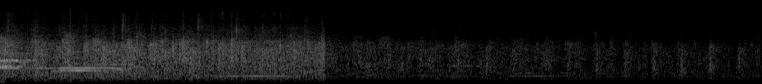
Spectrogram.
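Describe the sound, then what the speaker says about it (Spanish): A church congregation standing at a revival service breaks into loud applause, dense clapping that suddenly drops to a softer, sustained patter of hands with faint cheering. "diéramos un fuerte aplauso a Dios por la vida de Pedro Gómez."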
